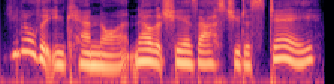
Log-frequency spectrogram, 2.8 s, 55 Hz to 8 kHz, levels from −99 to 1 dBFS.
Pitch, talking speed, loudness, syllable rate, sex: 210 Hz, 280 wpm, -17 LUFS, 5.7 syllables/s, female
